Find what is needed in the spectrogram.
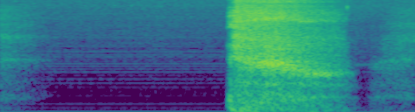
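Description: Near silence, then about a second in a man's audible breath, a half-second rush of air with no voice in it.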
